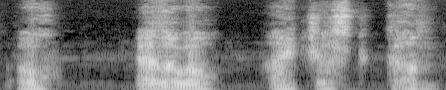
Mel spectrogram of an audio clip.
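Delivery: halting mock caveman; Neanderthal. Commentator reading out a weirdly typed message, mock Neanderthal. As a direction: imitate a caveman, word by separate word. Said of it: "Like some fucking Neanderthal".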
